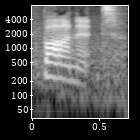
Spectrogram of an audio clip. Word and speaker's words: Barnet: and rosianna house house Barnet pronounced bonnet yeah like bonnet like the thing you wear on your heads we dominated bonnets we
